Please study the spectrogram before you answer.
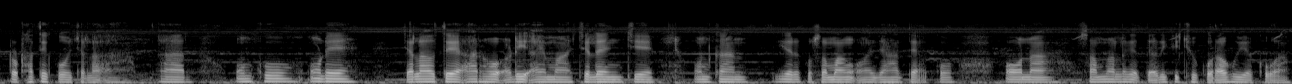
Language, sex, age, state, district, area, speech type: Santali, male, 30-45, Jharkhand, East Singhbhum, rural, spontaneous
